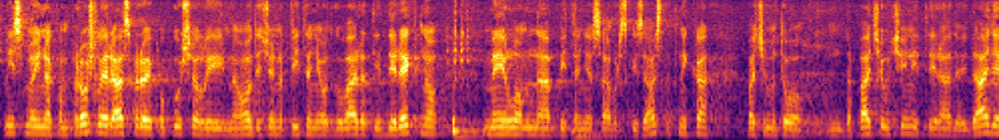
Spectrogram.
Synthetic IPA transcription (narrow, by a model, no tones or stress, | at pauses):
miːsmo̞inako̞npɾo̞ʃleɾaːspɾaʋe̞po̞kuʃalinao̞d̪ɾed͡ʑe̞no̞piːt̪aɲeo̞d̪ɡo̞ʋaːɾat̪id̪iɾe̞kt̪no̞me̞jlo̞mnapiːt̪aɲasaːbo̞ɾskiɣzaːst̪upnika | pat͡ɕe̞mot̪oːd̪apat͡ɕeut͡ʃinit̪iɾaːd̪oid̪aʎe̞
